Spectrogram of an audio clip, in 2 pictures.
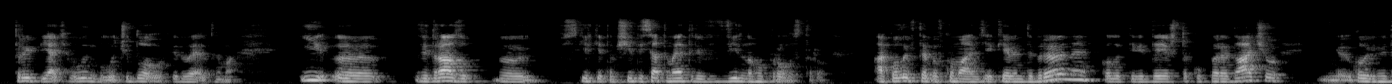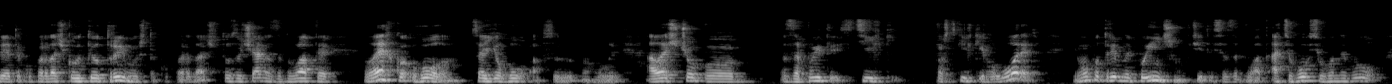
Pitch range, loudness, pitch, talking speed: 130-165 Hz, -25 LUFS, 140 Hz, 140 wpm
